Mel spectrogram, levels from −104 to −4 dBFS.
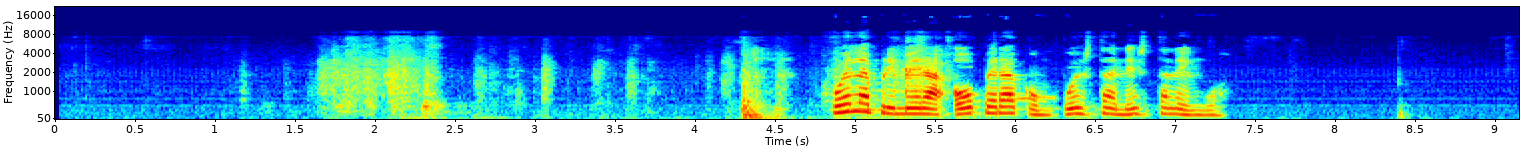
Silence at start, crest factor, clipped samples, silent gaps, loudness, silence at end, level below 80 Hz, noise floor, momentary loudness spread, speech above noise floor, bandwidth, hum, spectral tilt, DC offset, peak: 1.65 s; 20 dB; under 0.1%; none; -18 LUFS; 1.85 s; -48 dBFS; -68 dBFS; 22 LU; 51 dB; 7.8 kHz; none; -7.5 dB/octave; under 0.1%; -2 dBFS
